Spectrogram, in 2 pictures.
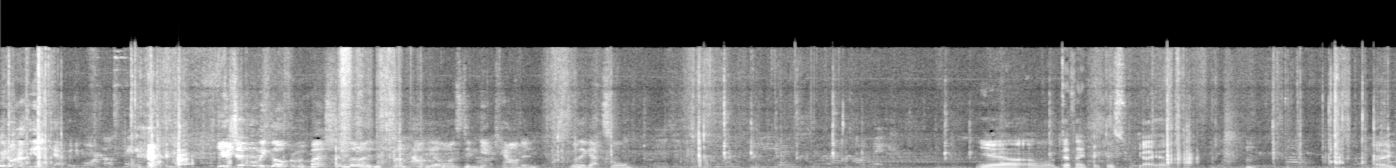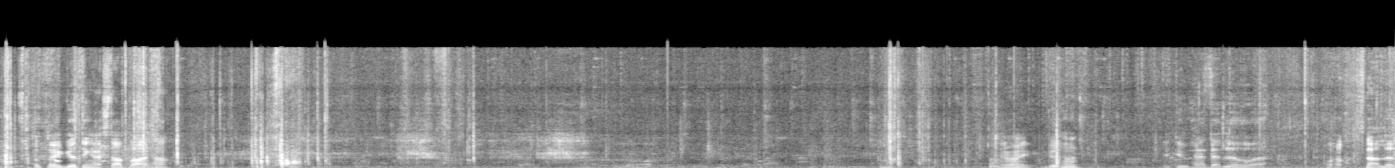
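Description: Plastic packaging crinkles and rattles as it is handled.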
